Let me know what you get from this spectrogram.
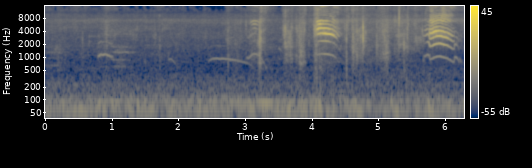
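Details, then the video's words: Kittens meowing: faint thin mews and a long falling cry early on, then two louder harmonic-rich mews near four and six seconds, amid clicks and a low rumbling background. "Kittens meowing - sound to attract the cat!"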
